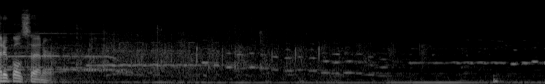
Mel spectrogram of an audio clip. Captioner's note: audience applauding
